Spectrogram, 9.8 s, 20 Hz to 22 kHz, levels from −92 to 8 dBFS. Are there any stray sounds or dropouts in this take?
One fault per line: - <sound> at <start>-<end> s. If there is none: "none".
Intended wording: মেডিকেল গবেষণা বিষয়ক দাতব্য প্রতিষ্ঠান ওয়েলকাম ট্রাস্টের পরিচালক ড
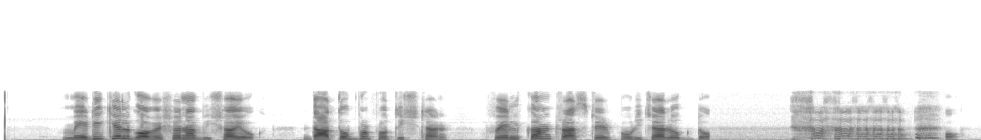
- laugh at 7.9-9.4 s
